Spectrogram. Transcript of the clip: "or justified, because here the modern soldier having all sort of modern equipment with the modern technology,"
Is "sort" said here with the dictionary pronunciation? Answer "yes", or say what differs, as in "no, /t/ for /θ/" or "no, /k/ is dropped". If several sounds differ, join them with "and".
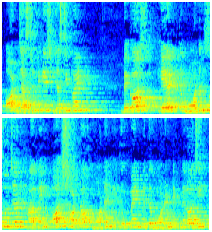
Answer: no, /ʃ/ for /s/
